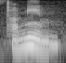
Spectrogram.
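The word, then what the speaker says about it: תָּמִים: accent mark right here it's a man ha so it's Tamim accents on the less of Tamim it's a perfect complete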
